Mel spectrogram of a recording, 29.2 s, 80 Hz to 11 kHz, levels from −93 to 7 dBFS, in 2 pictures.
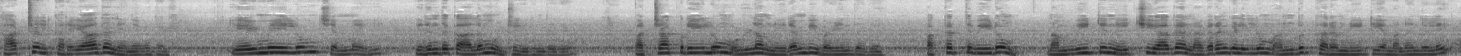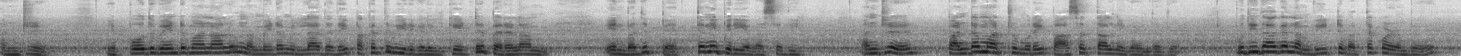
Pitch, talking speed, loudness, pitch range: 205 Hz, 90 wpm, -15 LUFS, 165-240 Hz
